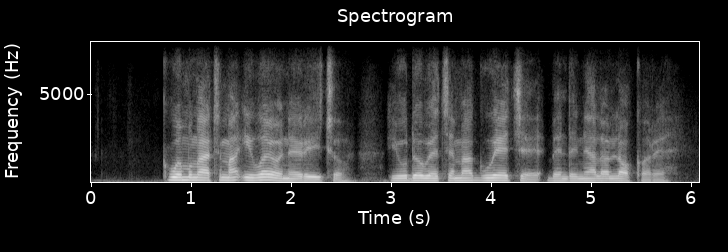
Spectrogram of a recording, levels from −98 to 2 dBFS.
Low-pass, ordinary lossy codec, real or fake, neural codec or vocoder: 7.2 kHz; Opus, 16 kbps; fake; codec, 16 kHz, 1 kbps, X-Codec, WavLM features, trained on Multilingual LibriSpeech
